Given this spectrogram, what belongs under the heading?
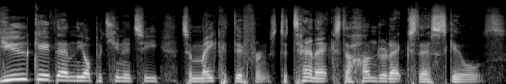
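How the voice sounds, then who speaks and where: Fairly high-pitched for a man, a normal speaking voice with lively intonation at a moderate pace, dry and close with no echo. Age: 40s. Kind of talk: solo monologue commentary.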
